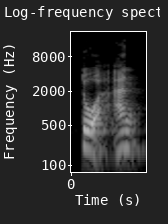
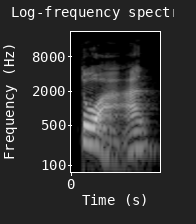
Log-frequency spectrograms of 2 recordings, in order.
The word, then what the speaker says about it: 短: The word of today is 短. In this video, I will teach you how to pronounce it, how to write it, and how to use it.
